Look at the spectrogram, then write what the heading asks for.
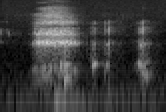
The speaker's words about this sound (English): I just yawned.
